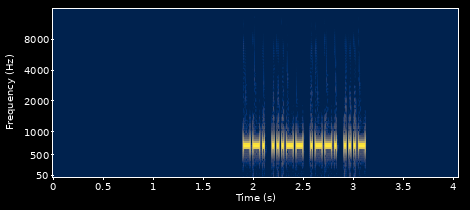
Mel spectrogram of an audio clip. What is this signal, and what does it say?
Morse code, heard as a keyed tone, about 53 wpm, 700 Hz. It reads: G3PV
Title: DXCC-100 Call Signs - 4 Characters - Repeated 3x - 50wpm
